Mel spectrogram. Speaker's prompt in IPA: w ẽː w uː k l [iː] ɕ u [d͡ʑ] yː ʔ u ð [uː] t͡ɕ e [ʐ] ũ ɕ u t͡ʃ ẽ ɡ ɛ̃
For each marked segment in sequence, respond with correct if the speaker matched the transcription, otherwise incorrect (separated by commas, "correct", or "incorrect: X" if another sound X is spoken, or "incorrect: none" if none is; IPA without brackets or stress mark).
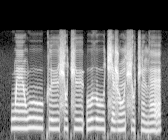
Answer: incorrect: yː, incorrect: t͡ɕ, correct, correct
